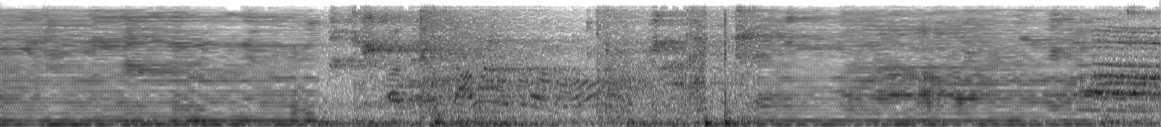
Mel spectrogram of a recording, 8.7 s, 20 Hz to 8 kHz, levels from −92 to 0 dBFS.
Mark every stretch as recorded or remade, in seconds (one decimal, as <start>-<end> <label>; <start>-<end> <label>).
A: 0.0-2.4 remade; 2.4-5.7 recorded; 5.7-8.2 remade; 8.2-8.7 recorded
